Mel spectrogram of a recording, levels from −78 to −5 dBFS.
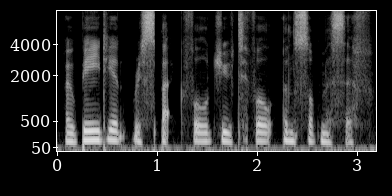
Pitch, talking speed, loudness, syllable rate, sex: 140 Hz, 95 wpm, -22 LUFS, 4.8 syllables/s, male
